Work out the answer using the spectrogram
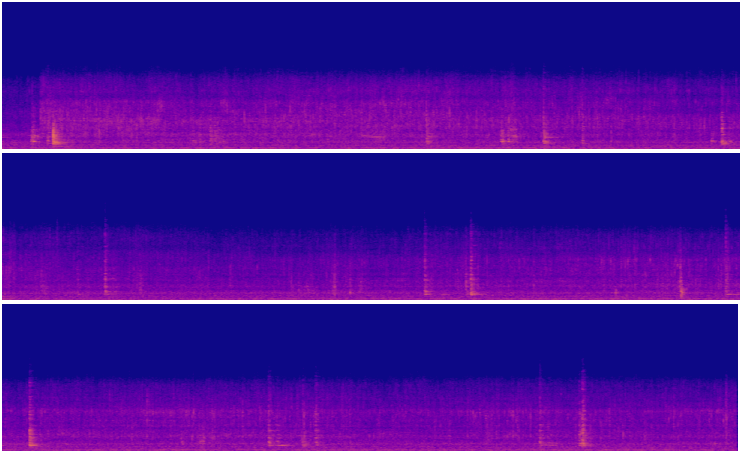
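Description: Jeon (Korean savoury pancakes) sizzling steadily in oil on a griddle, with sharp clicks every few seconds and a low steady hum underneath.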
